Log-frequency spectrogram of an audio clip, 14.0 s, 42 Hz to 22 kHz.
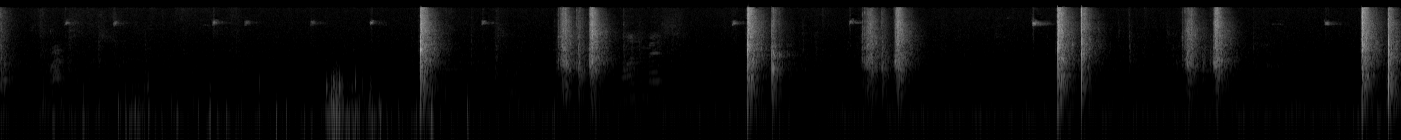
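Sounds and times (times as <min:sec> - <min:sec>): toy blaster shots snapping: 0:05.6 - 0:06.1, 0:11.8 - 0:12.4.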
